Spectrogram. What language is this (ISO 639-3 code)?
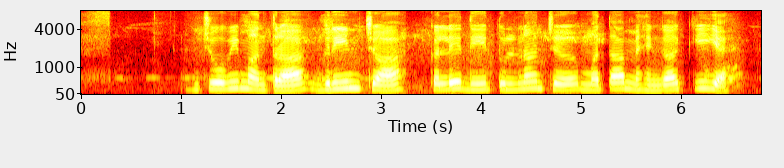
doi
